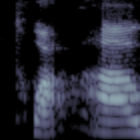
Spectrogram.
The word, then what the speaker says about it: trois: We say trois. We say trois. We say voice note, right? How we say voice? We say wa, is. Okay? So take that wa from that and say trois.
